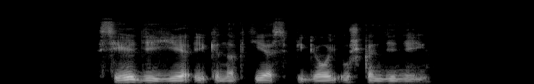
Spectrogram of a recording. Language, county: Lithuanian, Vilnius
